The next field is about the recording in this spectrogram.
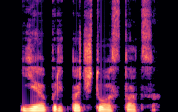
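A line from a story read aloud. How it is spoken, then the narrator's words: Quiet but insistent. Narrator (Russian): тихо, но с нажимом сказала я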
